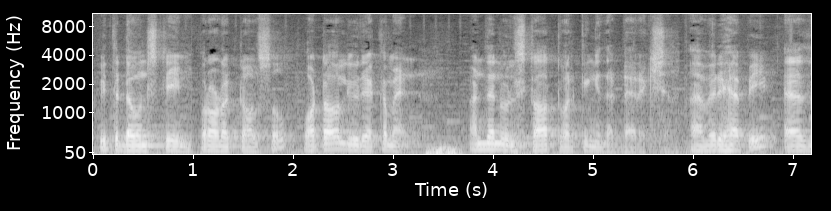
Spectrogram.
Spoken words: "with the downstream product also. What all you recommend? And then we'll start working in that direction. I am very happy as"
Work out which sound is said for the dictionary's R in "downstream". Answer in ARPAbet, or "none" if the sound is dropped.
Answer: none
